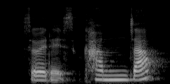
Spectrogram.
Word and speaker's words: 감자: So whenever the consonant g comes at the beginning of the word, we will pronounce it and romanize it with the G instead of K. Look at example 감자, 감자.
